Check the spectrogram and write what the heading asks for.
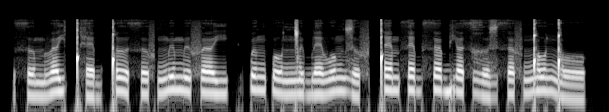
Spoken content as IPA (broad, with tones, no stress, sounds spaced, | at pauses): θ ɵ˨ m β œ˦ j ǃʰ ɛ˨ b ǃ ɵ˦˨ θ ɵ˧ f ŋ͡m ʏ˦ m ʏ˧ f œ˧ j | k͡p ɵ˦ ŋ k͡p o˧ ŋ͡ǀ ʏ˧ b ɛ˧ β o˦ ŋ z ɵ˨˦ f ǃ ɛ˦ m θ ɛ˦ b θ œ˦ b j œ˧ θ ɣ ɵ˨ z θ œ˧ f ŋ͡ǃ o˦ ŋ͡ǃ o˨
